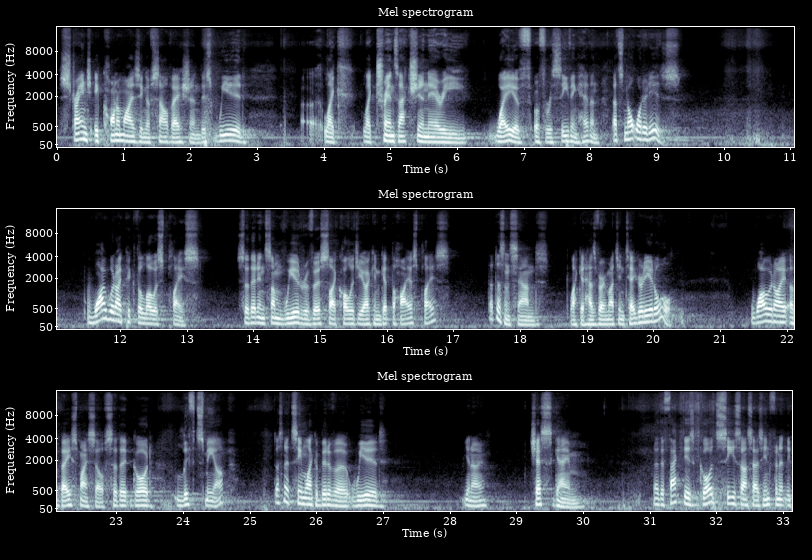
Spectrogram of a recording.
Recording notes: delivered in Our Lady Star of the Sea Church, Gladston, Qld.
